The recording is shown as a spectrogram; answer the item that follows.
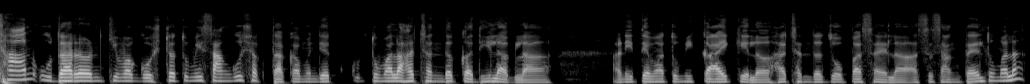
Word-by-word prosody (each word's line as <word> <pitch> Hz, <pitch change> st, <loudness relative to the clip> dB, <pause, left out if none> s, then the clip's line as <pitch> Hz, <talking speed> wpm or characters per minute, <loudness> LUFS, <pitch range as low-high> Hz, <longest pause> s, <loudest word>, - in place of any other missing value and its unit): छान 220 Hz, +2 st, +5 dB, 0.2 s
उदाहरण 165 Hz, 0 st, +7 dB
किंवा 165 Hz, -2 st, +1 dB
गोष्ट 150 Hz, +4 st, 0 dB
तुम्ही 180 Hz, 0 st, -3 dB
सांगू 160 Hz, +4 st, +1 dB
शकता 145 Hz, -8 st, -1 dB
का 130 Hz, -, +1 dB
म्हणजे 130 Hz, +2 st, -2 dB, 0.2 s
कु 155 Hz, -, -16 dB
तुम्हाला 155 Hz, -1 st, +4 dB
हा 155 Hz, -, +5 dB
छंद 145 Hz, -2 st, -1 dB, 0.2 s
कधी 130 Hz, +4 st, -1 dB
लागला 105 Hz, -4 st, +1 dB, 0.9 s
आणि 120 Hz, +3 st, -3 dB
तेव्हा 130 Hz, -1 st, +1 dB
तुम्ही 130 Hz, -1 st, -5 dB, 0.2 s
काय 125 Hz, 0 st, +4 dB
केलं 105 Hz, -4 st, -1 dB
हा 125 Hz, -, 0 dB
छंद 120 Hz, -2 st, -7 dB
जोपासायला 115 Hz, -2 st, -3 dB
असं 125 Hz, -, -10 dB
सांगता 115 Hz, 0 st, -4 dB
येईल 145 Hz, +4 st, 0 dB
तुम्हाला? 175 Hz, +4 st, +1 dB
130 Hz, 155 wpm, -25 LUFS, 120-160 Hz, 0.9 s, उदाहरण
